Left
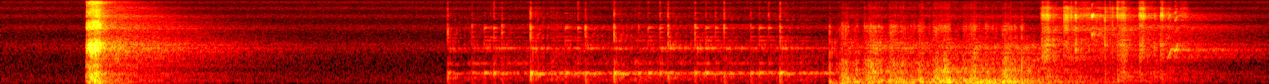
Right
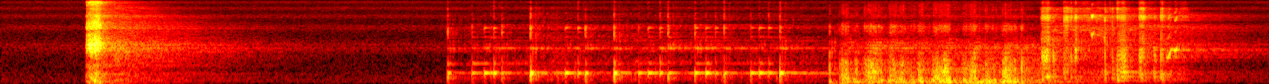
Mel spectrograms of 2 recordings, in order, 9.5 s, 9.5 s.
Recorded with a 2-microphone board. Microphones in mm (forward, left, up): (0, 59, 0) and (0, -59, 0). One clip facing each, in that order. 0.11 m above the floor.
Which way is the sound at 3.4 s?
50° right (ahead or behind).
